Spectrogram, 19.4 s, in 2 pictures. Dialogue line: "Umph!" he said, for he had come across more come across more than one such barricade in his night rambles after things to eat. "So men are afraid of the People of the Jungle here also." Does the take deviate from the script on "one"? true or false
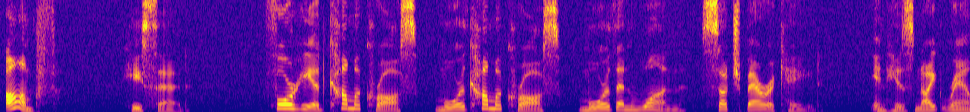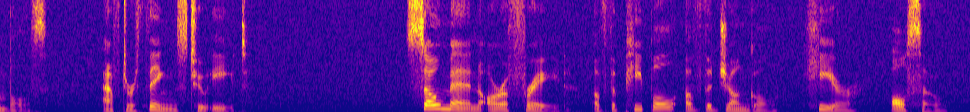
false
